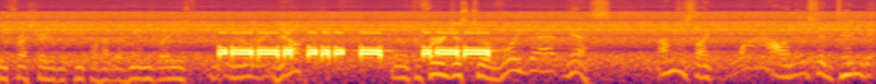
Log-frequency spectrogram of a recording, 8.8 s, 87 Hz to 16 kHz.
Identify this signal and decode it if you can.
Morse code (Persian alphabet), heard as a keyed tone, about 18 wpm, 690 Hz, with room echo. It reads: پست و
